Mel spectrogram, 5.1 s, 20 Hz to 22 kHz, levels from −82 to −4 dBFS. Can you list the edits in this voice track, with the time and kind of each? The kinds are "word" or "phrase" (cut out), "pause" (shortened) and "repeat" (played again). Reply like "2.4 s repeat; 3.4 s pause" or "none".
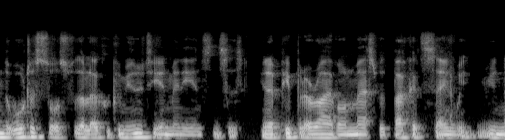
2.5 s pause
